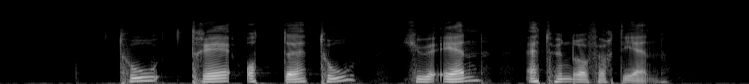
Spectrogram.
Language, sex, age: Norwegian, male, 41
